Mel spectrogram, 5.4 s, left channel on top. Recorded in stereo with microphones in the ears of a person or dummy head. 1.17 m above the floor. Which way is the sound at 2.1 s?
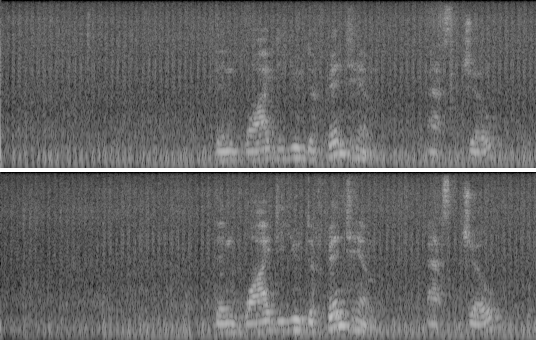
45° right (ahead or behind).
